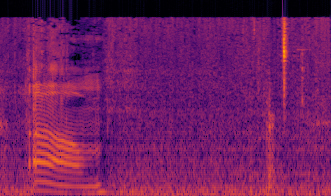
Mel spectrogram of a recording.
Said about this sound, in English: whoops, I'm driving and coming up to a stop sign.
